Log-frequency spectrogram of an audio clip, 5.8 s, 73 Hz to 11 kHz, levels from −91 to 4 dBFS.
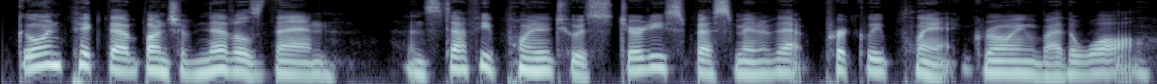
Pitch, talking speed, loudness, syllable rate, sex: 155 Hz, 240 wpm, -21 LUFS, 5.8 syllables/s, female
